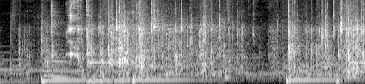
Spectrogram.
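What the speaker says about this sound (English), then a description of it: "these packages are really hard to open" Crinkling of hard-to-open seaweed-flavored snack packaging, soft rustles and crackles repeating up close, with a low hum in the background and no talking.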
